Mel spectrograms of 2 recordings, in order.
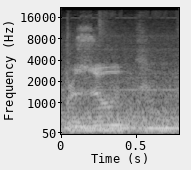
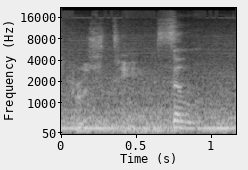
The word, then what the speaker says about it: prosciutto: It's not like prosciutto.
